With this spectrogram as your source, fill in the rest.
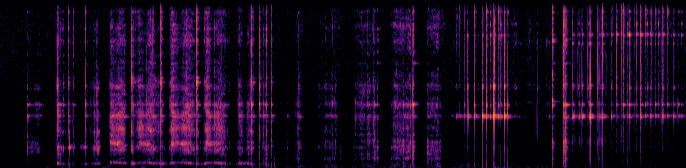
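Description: Long nails tap a hollow, empty, ribbed red glass jar shaped like a tree, with a metal lid and a straw. The taps give many short, clear, bright clinks with a ringing high tone, mixed with scrapes and rustles.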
